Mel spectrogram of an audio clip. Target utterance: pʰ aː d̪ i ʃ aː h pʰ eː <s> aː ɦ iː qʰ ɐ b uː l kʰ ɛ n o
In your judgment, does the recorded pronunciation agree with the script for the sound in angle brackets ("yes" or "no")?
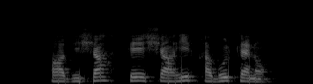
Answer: no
